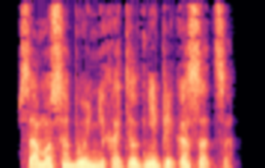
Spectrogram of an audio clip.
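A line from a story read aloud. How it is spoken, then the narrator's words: Angry. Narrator (Russian): сердито сказал Гарри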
